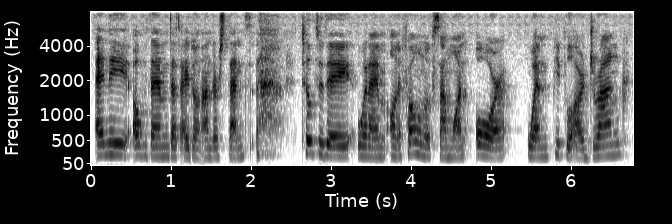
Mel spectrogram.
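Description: A woman's voice: mid-range voice, fairly even intonation, normal speed. Polish-accented woman, 20s, casual YouTube Q&A host, chatty, filler-heavy. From Poland. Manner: chatty, laughs often, many ums and uhs. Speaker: vlogger. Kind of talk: casual Q&A vlog. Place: living room indoors.

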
